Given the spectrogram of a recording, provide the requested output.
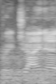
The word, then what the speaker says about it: Regina: But Regina uh and Regina is is the way you pronounce the the female name, but Regina is the way we pronounce this capital city in Canada.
